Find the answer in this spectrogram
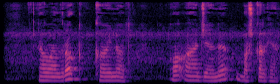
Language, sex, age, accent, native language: Uzbek, male, 25-34, Toshkent shahri, Uzbek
